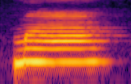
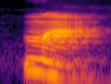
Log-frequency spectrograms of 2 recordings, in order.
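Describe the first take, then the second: First: It is said with the first tone. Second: It is said with the third tone. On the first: It means mother. "nada ke satu" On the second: It means horse. "nada ketiga"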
